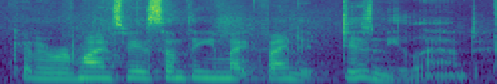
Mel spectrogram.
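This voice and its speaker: A woman's voice: a little high, steady tone, fast talker, background noise. A woman hosting a children's read-aloud and chatty demonstration, speaking directly to young listeners and asking them questions. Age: adult.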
